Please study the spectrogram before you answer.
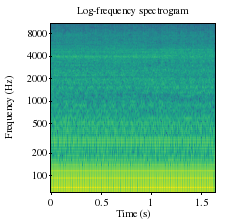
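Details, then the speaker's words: Newly bought sports car project, battery charge unknown, started at idle: heavy, clattery low-pitched diesel-like chatter, engine running very rough. "so as you hear it almost sounds like a diesel that's how bad it is"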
